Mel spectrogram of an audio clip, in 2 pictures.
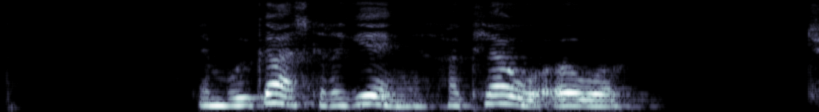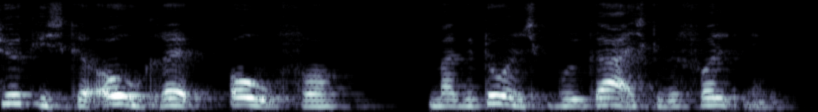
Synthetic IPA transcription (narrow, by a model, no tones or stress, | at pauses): d̥enbulɡ̥ɑ̰̈ːsɡ̥əʁɛɡ̥e̝ɐ̰e̝ŋhɑ̈kʰlɑ̈ʊɒʊɐ | t͡sʰyɐɡ̥isɡ̥əʔɒʊɡ̥ʁɛ̰ːb̥ɒʊ̰fɒ̽ | mɑ̈kəd̥o̝̰ːnisɡ̥əbulɡ̥ɑ̰̈ːisɡ̥əb̥e̝fɒ̽l̰ɡ̥̚ne̝ŋ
